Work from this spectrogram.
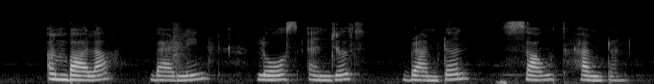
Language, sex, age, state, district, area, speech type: Punjabi, female, 18-30, Punjab, Rupnagar, urban, spontaneous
